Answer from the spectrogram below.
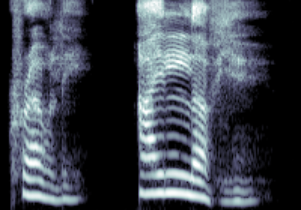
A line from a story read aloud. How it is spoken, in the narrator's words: Aziraphale purred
